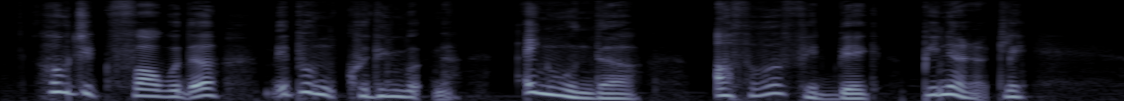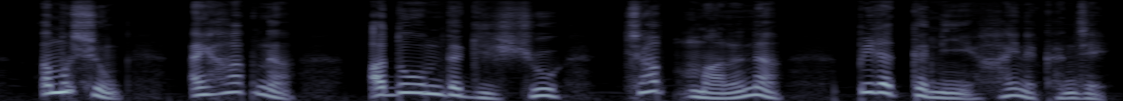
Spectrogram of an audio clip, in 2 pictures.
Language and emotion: Manipuri, surprised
